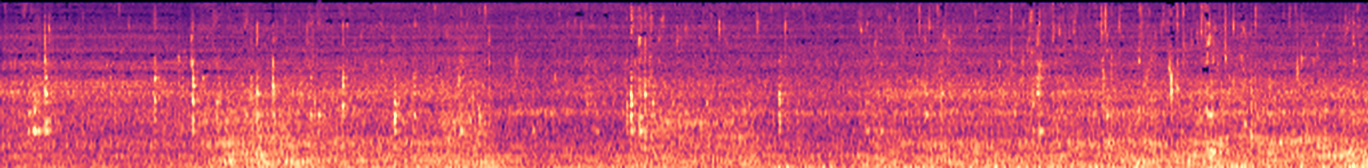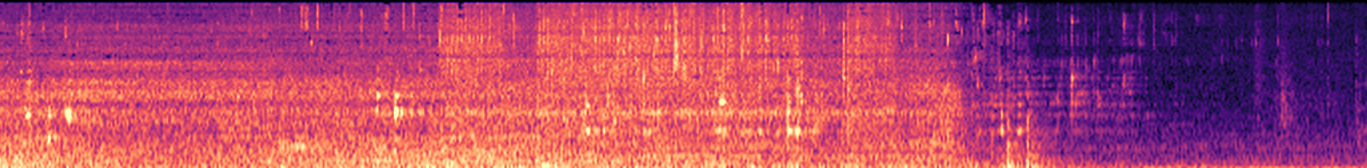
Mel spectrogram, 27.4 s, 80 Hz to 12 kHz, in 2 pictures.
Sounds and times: Running the faucet 0:00.0 - 0:25.0
drain 0:00.0 - 0:27.0

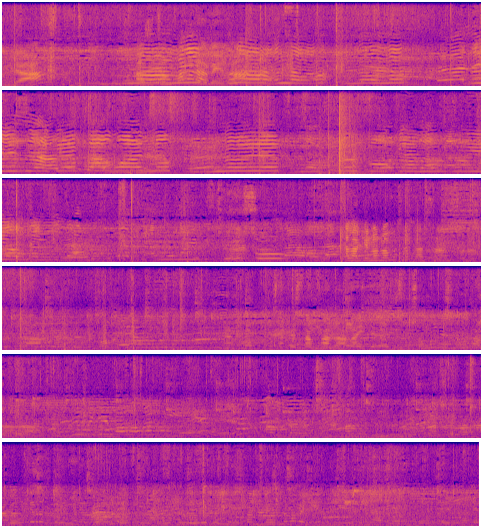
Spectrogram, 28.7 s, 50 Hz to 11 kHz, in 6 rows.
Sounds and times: children who play, run and scream 0:00.5 - 0:13.2
children who play, run and scream 0:14.6 - 0:17.5
children who play, run and scream 0:18.8 - 0:24.0

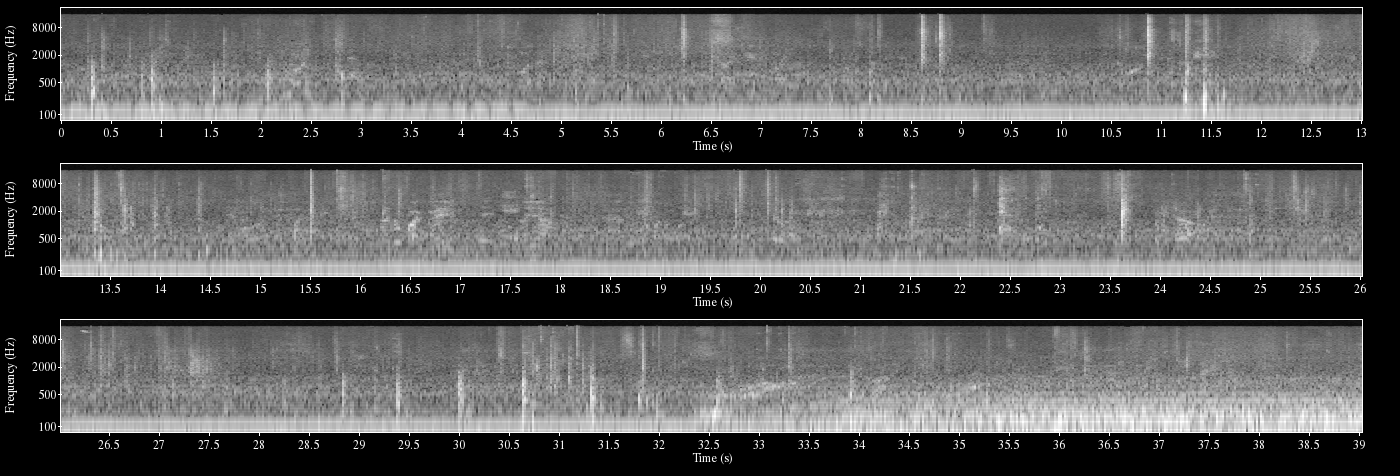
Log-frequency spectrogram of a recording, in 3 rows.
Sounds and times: pendolino train 0:31.8 - 0:39.0

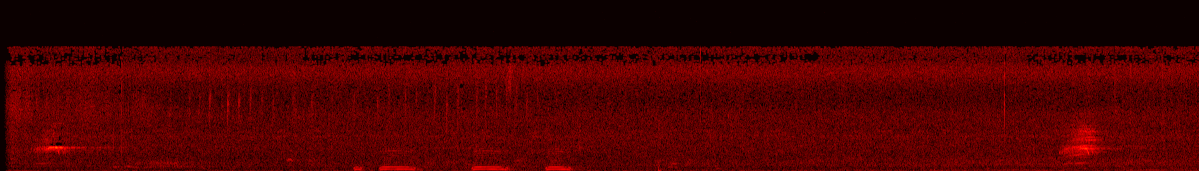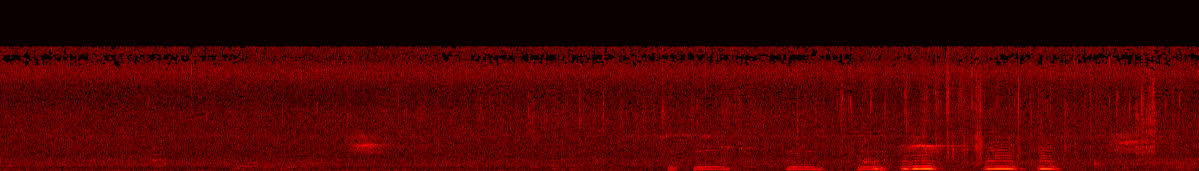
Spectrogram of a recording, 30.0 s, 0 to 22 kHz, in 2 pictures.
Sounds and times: barn owl 0:04.4 - 0:07.3
barn owl 0:13.2 - 0:13.9
Ruru 0:17.8 - 0:29.9
barn owl 0:23.2 - 0:29.4
Great horn owls 0:23.2 - 0:29.5

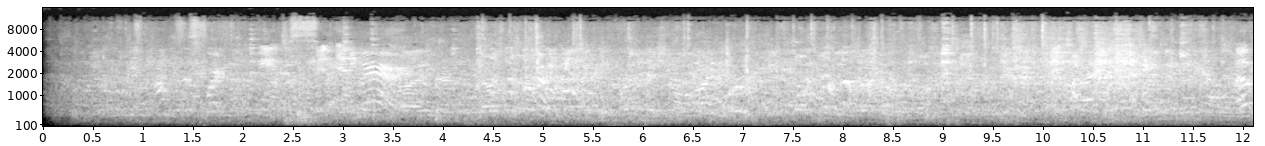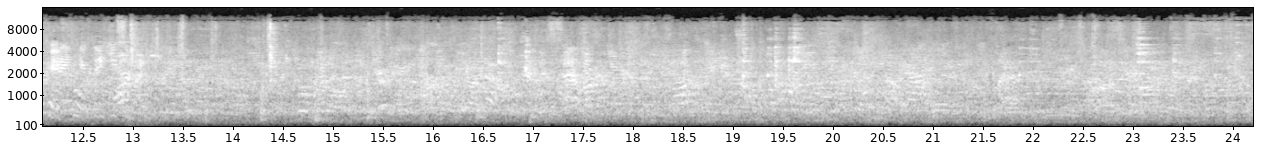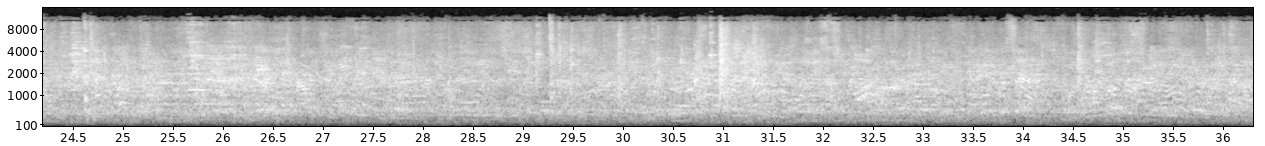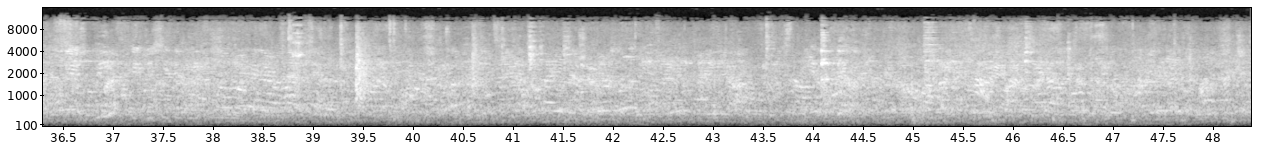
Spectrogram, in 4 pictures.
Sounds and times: Cafe crowd 0:00.0 - 0:48.3

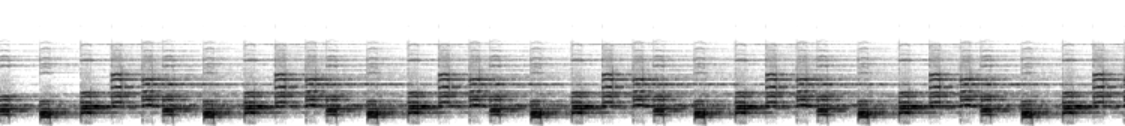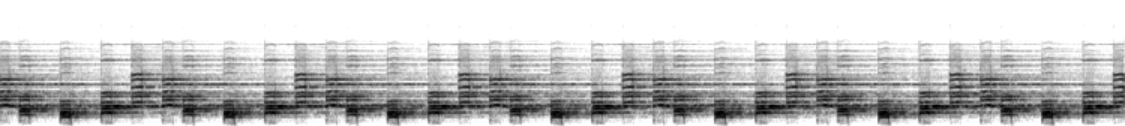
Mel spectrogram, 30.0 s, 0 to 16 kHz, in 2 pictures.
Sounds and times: chords 0:00.0 - 0:30.0

